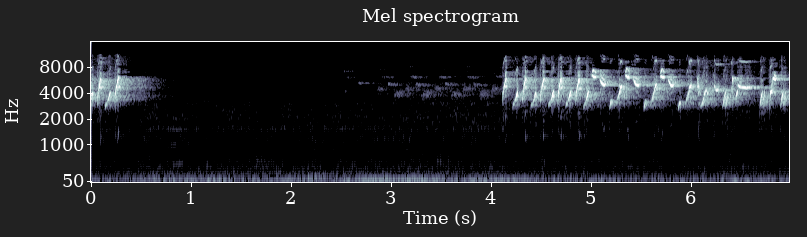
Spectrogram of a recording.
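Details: Contest-singing European goldfinch, widaniya style, one of five birds; a short twitter, then a quiet gap, then a rapid, continuous run of bright chattering notes and trills.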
